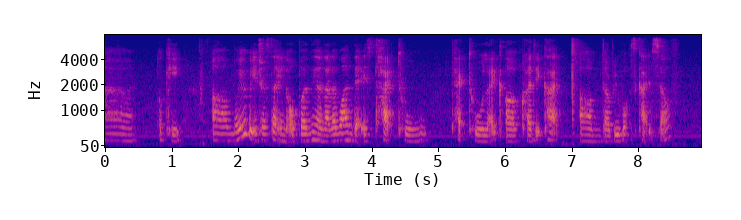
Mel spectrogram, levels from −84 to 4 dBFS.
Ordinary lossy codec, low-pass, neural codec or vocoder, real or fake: none; 7.2 kHz; none; real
